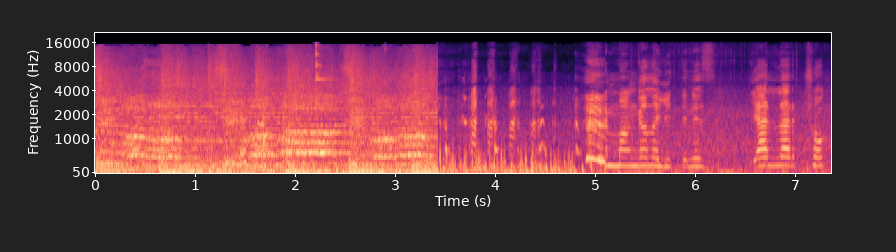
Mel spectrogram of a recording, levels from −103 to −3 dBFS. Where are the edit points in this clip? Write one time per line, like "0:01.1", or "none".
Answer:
0:05.1

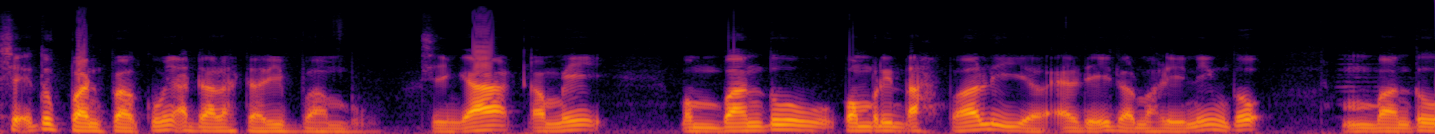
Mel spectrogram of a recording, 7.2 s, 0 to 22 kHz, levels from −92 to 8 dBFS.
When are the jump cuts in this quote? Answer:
0:02.0

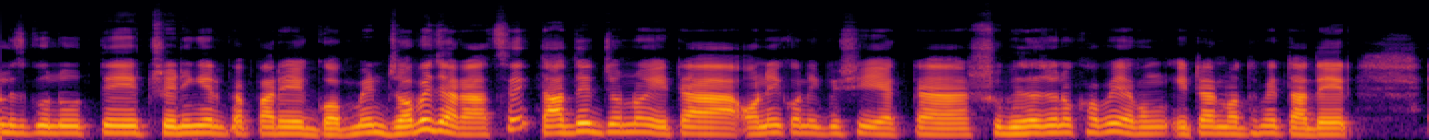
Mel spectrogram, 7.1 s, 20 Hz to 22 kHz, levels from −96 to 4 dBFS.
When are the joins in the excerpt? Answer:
none

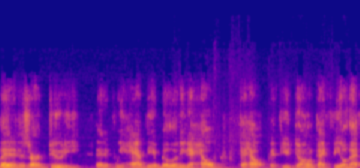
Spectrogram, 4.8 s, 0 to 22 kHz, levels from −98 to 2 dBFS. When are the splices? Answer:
0:01.1
0:03.0

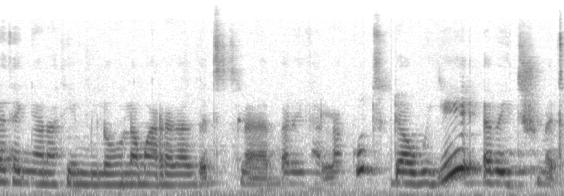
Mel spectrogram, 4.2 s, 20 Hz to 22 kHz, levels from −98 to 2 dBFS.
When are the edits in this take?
0:02.9

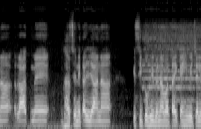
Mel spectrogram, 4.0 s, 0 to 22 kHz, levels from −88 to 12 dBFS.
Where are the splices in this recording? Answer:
none

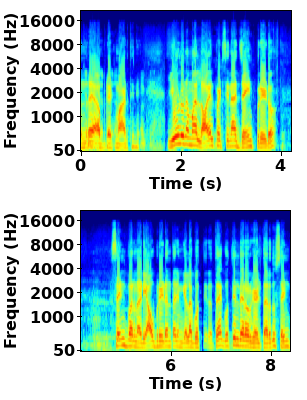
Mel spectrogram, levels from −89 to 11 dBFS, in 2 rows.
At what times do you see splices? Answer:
0:01.6

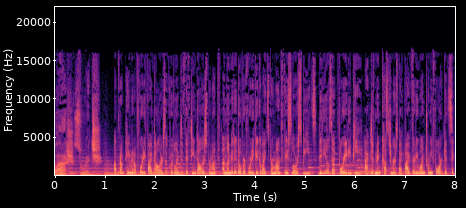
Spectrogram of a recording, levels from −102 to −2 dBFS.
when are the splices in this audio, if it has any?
none

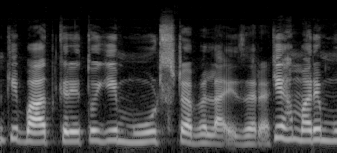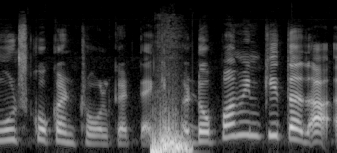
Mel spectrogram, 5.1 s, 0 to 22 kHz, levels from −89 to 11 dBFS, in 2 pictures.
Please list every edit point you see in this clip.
0:02.0
0:03.7

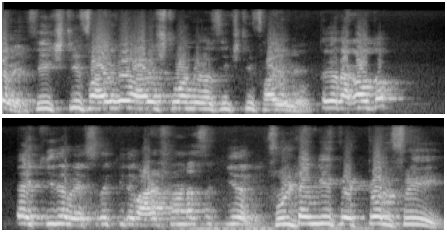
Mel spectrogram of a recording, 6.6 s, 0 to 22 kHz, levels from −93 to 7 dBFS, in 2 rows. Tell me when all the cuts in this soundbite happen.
none

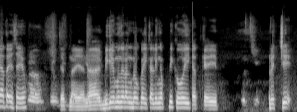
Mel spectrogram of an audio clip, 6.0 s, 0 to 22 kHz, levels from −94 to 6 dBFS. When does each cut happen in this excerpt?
0:03.9

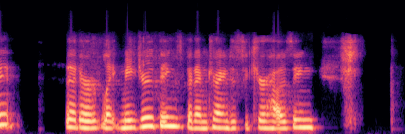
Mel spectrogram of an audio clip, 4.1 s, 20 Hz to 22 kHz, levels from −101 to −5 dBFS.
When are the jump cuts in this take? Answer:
none

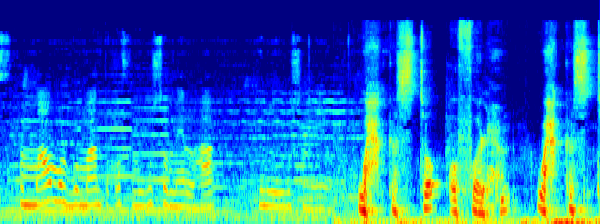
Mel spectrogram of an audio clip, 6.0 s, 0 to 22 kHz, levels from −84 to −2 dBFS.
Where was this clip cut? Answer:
0:03.4

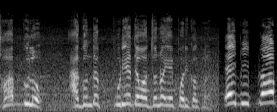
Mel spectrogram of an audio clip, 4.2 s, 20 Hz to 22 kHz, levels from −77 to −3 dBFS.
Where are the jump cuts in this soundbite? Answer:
0:03.2

